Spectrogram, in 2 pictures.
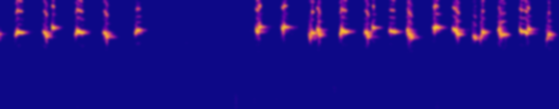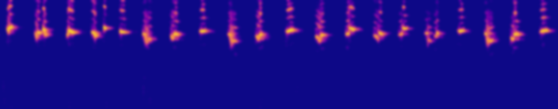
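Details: Yellow-vented bulbul in lively fighting-style rapid song, meant to provoke other bulbuls into answering: a short burst of liquid notes, a brief pause, then a long steady run of bright slurred whistles about three per second.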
